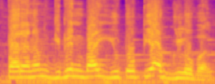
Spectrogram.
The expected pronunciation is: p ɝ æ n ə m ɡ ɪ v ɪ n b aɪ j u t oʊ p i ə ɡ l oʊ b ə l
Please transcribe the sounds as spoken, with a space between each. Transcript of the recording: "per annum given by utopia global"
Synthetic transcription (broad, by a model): p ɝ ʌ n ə m ɡ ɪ b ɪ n b aɪ j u t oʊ p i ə ɡ l oʊ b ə l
